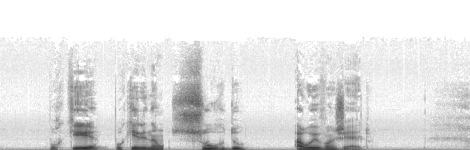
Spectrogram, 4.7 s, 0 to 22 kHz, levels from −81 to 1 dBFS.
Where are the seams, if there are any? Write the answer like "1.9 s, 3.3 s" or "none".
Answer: 1.1 s, 1.6 s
